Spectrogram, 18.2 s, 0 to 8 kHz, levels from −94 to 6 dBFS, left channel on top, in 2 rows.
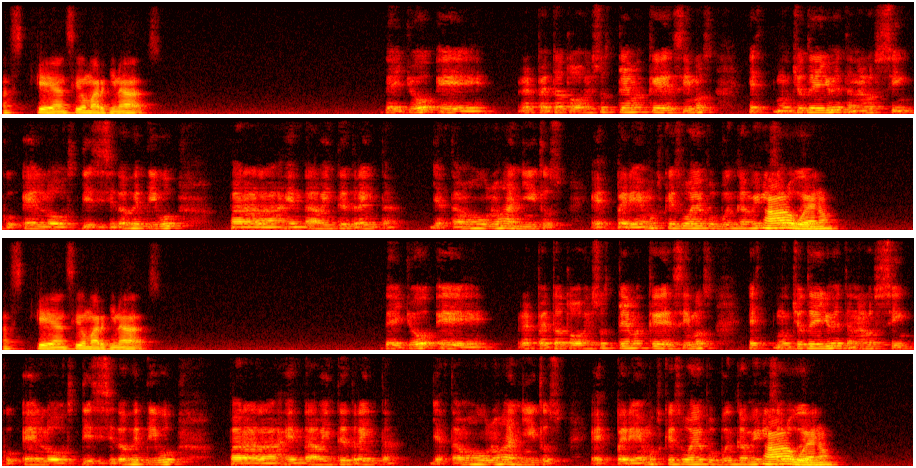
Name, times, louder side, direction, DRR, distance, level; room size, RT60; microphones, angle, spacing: voice 1, 0.0-1.4 16.7-17.4, equal, ahead, 0.4 m, -24 dB
voice 2, 3.8-13.1 13.4-14.7 15.0-17.3, right 2 dB, 35° right, 1.6 m, -32 dB
6.5 x 4.6 x 3.9 m
head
